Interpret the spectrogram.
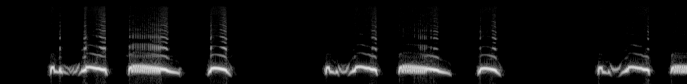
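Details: Spotted dove giving a lure call: low, mellow coos in grouped phrases, a short double note followed by longer drawn-out coos, the phrases separated by silent gaps, with no other sounds.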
